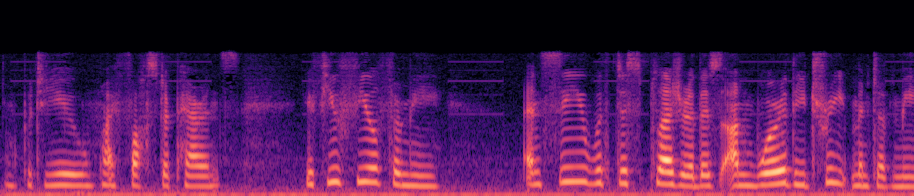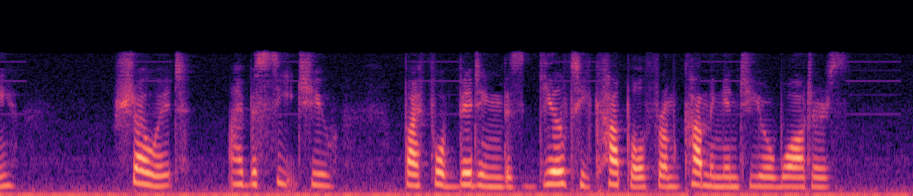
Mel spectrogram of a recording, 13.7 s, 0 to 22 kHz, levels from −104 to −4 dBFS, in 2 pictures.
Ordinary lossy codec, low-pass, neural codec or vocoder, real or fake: Opus, 64 kbps; 7.2 kHz; none; real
